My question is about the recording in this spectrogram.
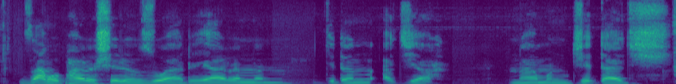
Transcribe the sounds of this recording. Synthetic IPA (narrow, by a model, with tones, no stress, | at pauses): zaː˦mu˨ɸaː˦ɽa˨ʃɪ˦ɽɪ˨nzʊ˦waː˨da˨jaː˦˨ɽɐ˦nːɐ˦ŋ | ɡʲɪ˦dɐ˦ŋʔa˨d͡ʒɪ˦jaː˨ | naː˦mʊ˦nd͡ʒɛ˦daː˦d͡ʒiː˨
